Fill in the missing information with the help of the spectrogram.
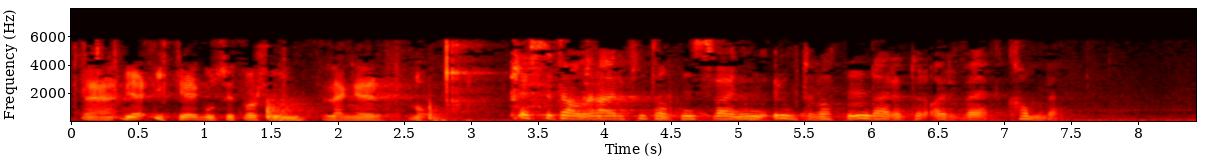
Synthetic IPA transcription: ʋɪæɾʔɪkːəɡuːsɪt̪ʋɑʂuːnlɛŋəɾno̰ː | bɛst̪ət̪ʰɑːləɾəæɾɾɛpɾ̥sn̩t̪ʰɑnt̪n̩sʋæɪnʊŋɾuːt̪əʋɑt̪nd̪æɾʉːt̪əɾɑ̰ɾʋə̰kʰɑmbə̰

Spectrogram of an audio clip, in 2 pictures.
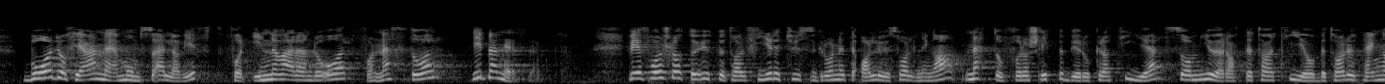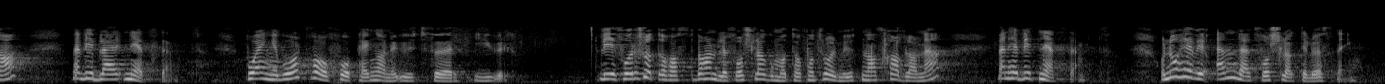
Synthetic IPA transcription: boːd̪əɔfjæːɳəmʊmsɔɛlːɑːʋjɪft̪fɔɾɪnːəʋæːɾənd̪əʔoːɾfɔɳɛst̪əoːɾʋɪblæɪnḛːd̪st̪ɛ̰mt̪ | ʋɪæfoːɾəʂɭɔt̪ːɔʉːt̪̚bət̪ʰɑːləfiːɾət̪ʰʉːsən̩kʰɾuːnəʈʰɪlʔɑlːəʉshɔld̪nɪŋɑnɛt̪ːʊpfɔɾɔʂɭɪpːəbjʏɾʊkɾɑt̪ʰiːəsɔmjøːɾɑt̪̚d̪ɛːt̪ʰɑːɾt̪ʰiːɔbət̪ʰɑːləʉːt̪̚pʰɛŋːɑmɛnʋɪblæɪneːd̪st̪ɛ̰mt̪pʰɔɛŋːəʋoʈʋɑɾɔfoːpʰɛŋːɑnəʔʉːt̪føːɾjʉ̰ːl | ʋɪhɑfoːɾəslɔt̪ːɔɦɑst̪bəhɑnd̪ləfɔʂɭɑːɡʊmɔt̪ʰɑːkʊnt̪ʰɾɔlmɛʉːt̪n̩lɑnskɑːblɑnəmɛnd̪ɛhɛblɪt̪ːneːd̪st̪ɛ̰mt̪ | ɔnoːɦɑɾʋɪʔɛnd̪ɑɛɪt̪fɔʂɭɑːɡ̚t̪ʰɪlːøːsnɪ̰ŋ

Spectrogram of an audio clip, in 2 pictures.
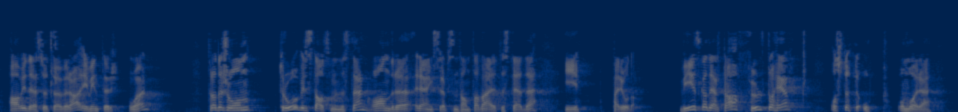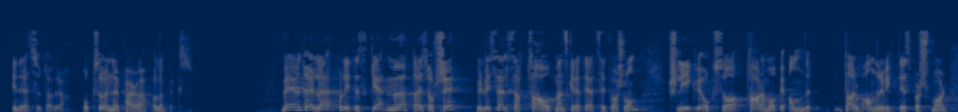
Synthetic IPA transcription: ʔɑʋɪd̪ɾɛt̪sʉːt̪ʰøːʋəɾɑɪʋɪnt̪əɾuːɛl | t̪ʰɾɑd̪ɪʂuːnn̩ | t̪ʰɾuːʋɪlst̪ɑːt̪smɪnɪst̪əɳɔɑnd̪ɾəɾɛjeːɾɪŋsɾɛpɾəsn̩t̪ʰɑnt̪ɑʋæːɾət̪ʰɪlst̪eːd̪əɪpʰæɾɪuːd̪ɑ̰ | ʋɪskɑd̪eːlt̪ʰɑːfʉlt̪ɔɦeːlt̪ʔɔst̪œt̪ːəʔʊpːʔɔmʋoːɾə | ɪd̪ɾɛ̰t̪sʉ̰ːt̪ʰø̰ːʋə̰ɾə̰ | ɔɡ̥sɔʉnːəɾpʰæɹɑʊlɪmpɪ̥ks | ʋɛɛʋɛnt̪ʉɛlːəpʰʊliːt̪ɪskəmøːt̪ɑɪsɔʈʂɪʋɪlʋɪsɛlsɑk̚t̪ʰːɑːɔpːmɛnːəskəɾɛt̪ːɪheːt̪sɪt̪ʉɑʂuːnnʂɭiːkʋɪɔɡsɔt̪ʰɑːɖ̪ɛmɔpːɪʔɑ | t̪ʰɑːɾɔpːɑnd̪ɾəʋɪkt̪ɪəspœʂmoːɽ

